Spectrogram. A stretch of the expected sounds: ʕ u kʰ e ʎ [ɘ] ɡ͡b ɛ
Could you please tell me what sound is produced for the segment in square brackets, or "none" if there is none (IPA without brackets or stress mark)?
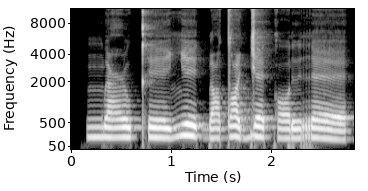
e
